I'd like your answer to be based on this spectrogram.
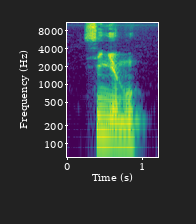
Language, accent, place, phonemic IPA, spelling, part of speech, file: French, France, Lyon, /siɲ mu/, signe mou, noun, LL-Q150 (fra)-signe mou.wav
- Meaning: soft sign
